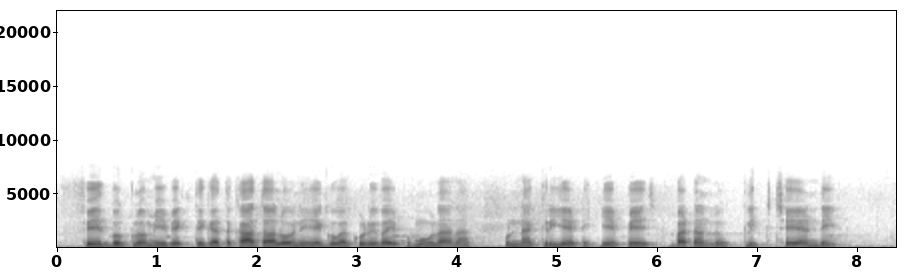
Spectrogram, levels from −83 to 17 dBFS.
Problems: none marked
